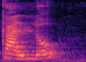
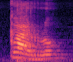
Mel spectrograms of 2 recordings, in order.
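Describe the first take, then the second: First: The middle consonant is an L sound. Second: The middle consonant is a trilled R. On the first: The speaker lacks the sounds of the language. "nos iba a decir calo" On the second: The speaker has the sounds of the language. "los niños repetían carro"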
